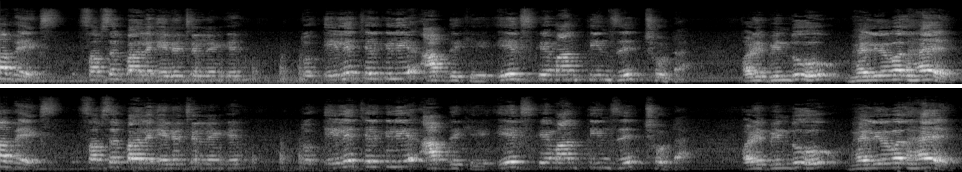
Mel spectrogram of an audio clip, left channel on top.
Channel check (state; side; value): normal; both; correlation 0.51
